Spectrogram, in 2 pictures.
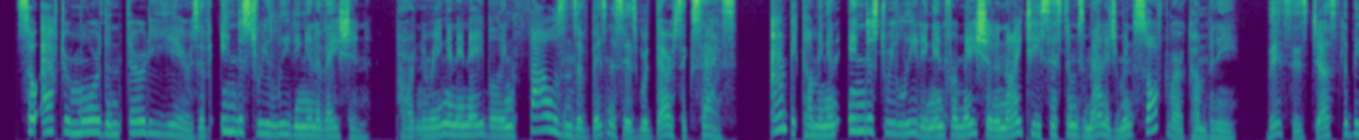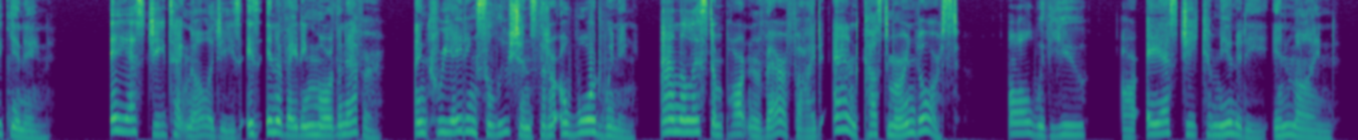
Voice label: Female American Corporate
